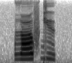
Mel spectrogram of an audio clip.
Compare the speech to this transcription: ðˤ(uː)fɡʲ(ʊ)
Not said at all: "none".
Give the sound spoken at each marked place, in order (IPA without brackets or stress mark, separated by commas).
oː, ʉ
